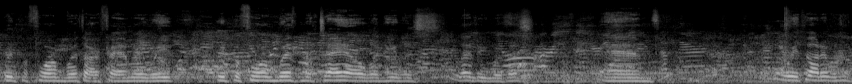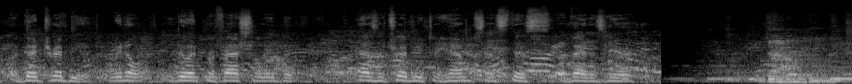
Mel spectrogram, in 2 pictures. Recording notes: PLANO, Texas - Over a dozen patrons gathered at II Brothers Grill and Bar to hear live music and enjoy appetizers with friends and family. They had to sing over the chatter of regular patrons and audio glitches. Raffle drawings took place between performers.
